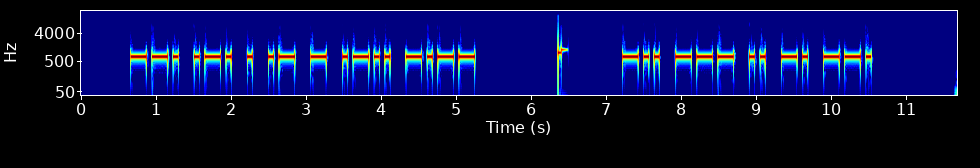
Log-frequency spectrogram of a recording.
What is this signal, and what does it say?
Morse code, heard as a keyed tone, about 17 wpm, 700 Hz. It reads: GREATLY DOING
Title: Sentences from Top 1400 Words - New Word Drill - 17wpm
